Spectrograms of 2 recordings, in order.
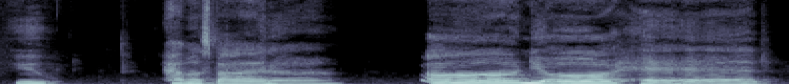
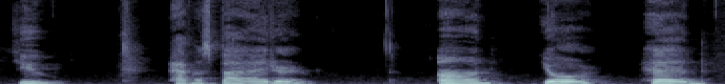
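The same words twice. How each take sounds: First: It moves across several different pitches. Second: It is said on one repeated pitch.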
